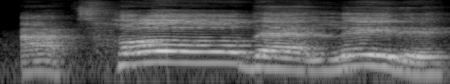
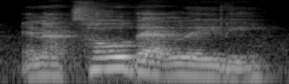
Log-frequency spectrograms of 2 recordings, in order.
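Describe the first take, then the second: First: Slow, drawn-out, louder mock wail; milk it like a put-upon diva; hammed-up complaining repeat; whiny dramatic wail. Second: Said in the usual way. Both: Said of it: "repeats line in new voice".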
